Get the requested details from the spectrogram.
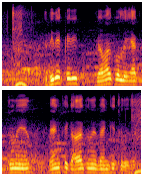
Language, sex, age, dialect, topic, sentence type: Bengali, male, 36-40, Northern/Varendri, banking, statement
